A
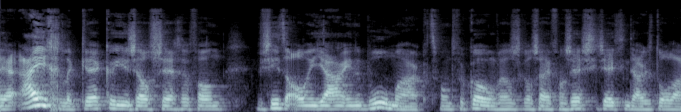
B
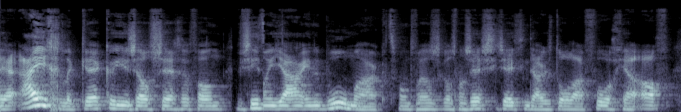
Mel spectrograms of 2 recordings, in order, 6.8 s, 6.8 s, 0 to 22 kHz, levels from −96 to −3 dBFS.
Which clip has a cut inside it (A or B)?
B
